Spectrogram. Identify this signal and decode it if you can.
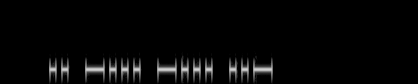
Morse code, heard as a keyed tone, about 20 wpm, 700 Hz. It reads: IBBU
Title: Four Challenging Letter-Number Combinations 20wpm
